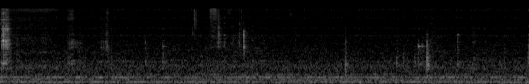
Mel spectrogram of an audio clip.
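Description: Scattered light clicks and taps as a small tinplate live-steam model locomotive and its parts are handled on a bench: a sharper click at the start, a few more about two seconds in and one past four seconds, over a steady low hum.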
